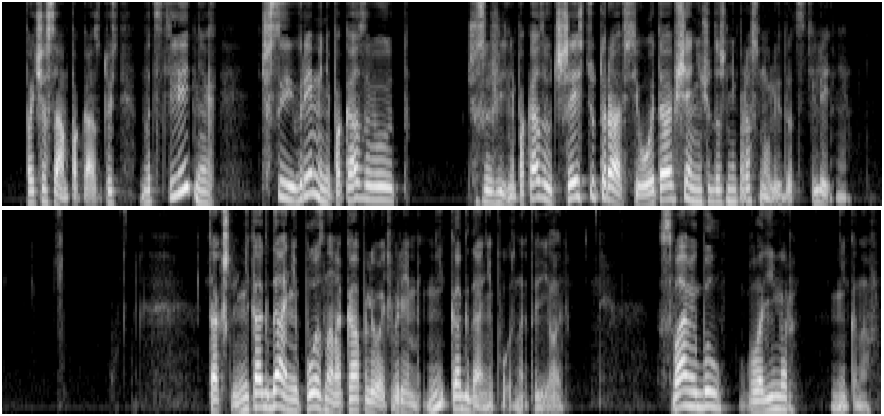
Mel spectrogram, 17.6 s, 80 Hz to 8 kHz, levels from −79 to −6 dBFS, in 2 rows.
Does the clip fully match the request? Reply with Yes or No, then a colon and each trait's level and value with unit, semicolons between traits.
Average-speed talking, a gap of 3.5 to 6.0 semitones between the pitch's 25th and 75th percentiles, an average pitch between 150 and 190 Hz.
Yes: average, 135 wpm; average, 5.1 semitones; medium, 185 Hz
